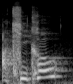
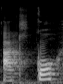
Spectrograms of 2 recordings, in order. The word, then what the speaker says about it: Akiko: pronounced it's more like akiko it's more like straight across with a little bit of a fall at the end so japanese vowels they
